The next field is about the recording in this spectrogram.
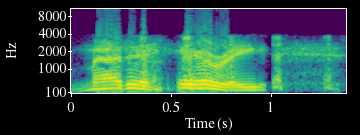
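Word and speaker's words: Mata Hari: Matahary, you know, pronounced Harry because chimpanzees are hairy.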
